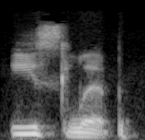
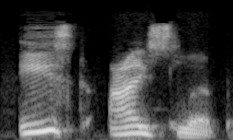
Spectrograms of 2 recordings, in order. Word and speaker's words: East Islip: of the ymyw podcast your host botched the pronunciation of eastlip wait a minute only one host watched it no i didn't say it please tell joe in big al big all that it's pronounced east islip thanks keep up the great show so is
